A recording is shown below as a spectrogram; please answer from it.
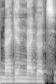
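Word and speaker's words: Wizengamot: En anglais, il n'y a pas trop de doute, ça se dit Magen Magot, voilà. Et tu prononces le T à la fin naturellement.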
